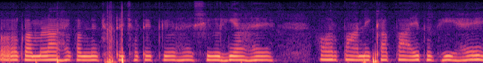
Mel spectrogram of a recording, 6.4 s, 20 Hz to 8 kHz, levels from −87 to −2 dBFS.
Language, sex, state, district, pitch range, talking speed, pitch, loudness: Hindi, female, Uttar Pradesh, Jyotiba Phule Nagar, 175-185 Hz, 140 wpm, 180 Hz, -24 LUFS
